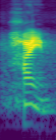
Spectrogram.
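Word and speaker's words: hymn: किसी वर्ड में एम और एन दोनों साथ में आएँ तो, किसी वर्ड में एम और एन दोनों साथ में आएँ तो एम और एन में एन साइलेंट होता है। जैसे ऑटम, कॉलम, डैम, हाइम, इन सभी वर्ड्स में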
